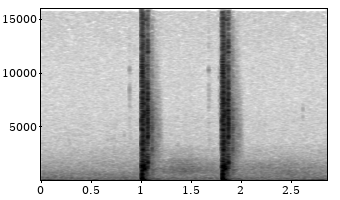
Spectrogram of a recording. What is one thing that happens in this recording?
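A rifle fires two sharp, loud shots.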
